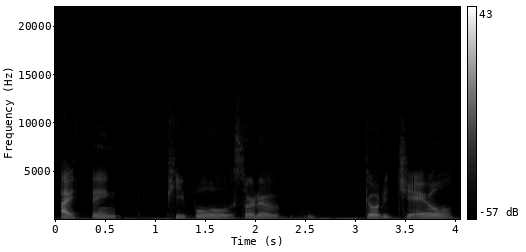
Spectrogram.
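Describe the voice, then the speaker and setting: A young woman guesting on a casual podcast, talking in a hesitant way that often trails off. Her voice is low for a woman and smooth. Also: level tone, slow pace. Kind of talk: casual chat.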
